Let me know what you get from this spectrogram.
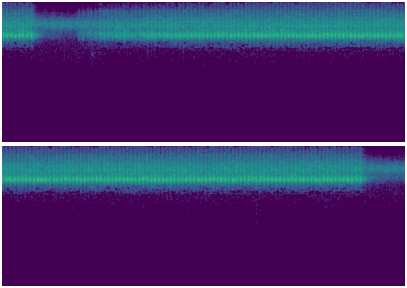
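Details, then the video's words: A high-pitched, even chirring of grasshoppers, a fast pulsed buzz at roughly three to four pulses per second. It fades in after a quiet start and cuts off again just before the end. "Grass Hopper Sounds"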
